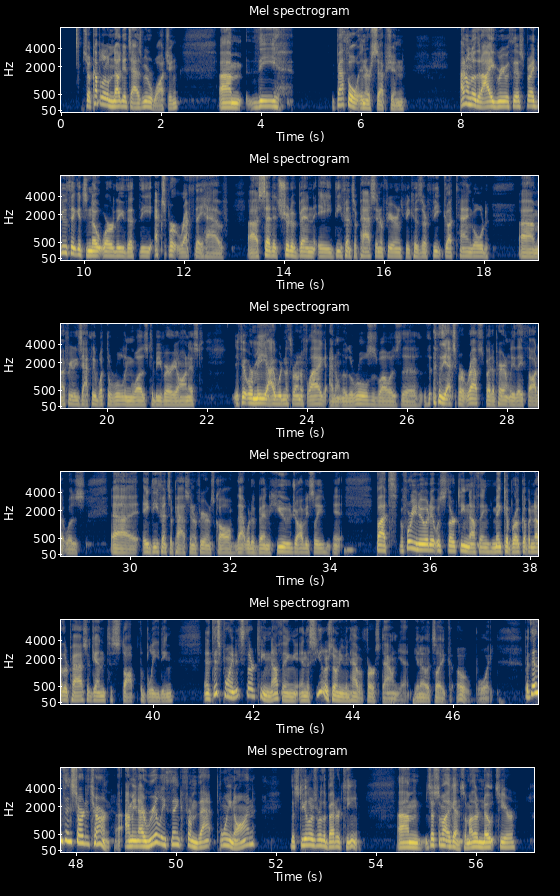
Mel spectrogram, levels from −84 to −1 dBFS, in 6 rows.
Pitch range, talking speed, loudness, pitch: 95-135 Hz, 180 wpm, -21 LUFS, 110 Hz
